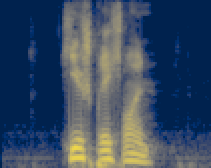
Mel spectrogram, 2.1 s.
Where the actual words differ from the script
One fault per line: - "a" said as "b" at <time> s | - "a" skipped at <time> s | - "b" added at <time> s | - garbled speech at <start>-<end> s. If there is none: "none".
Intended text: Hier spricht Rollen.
none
